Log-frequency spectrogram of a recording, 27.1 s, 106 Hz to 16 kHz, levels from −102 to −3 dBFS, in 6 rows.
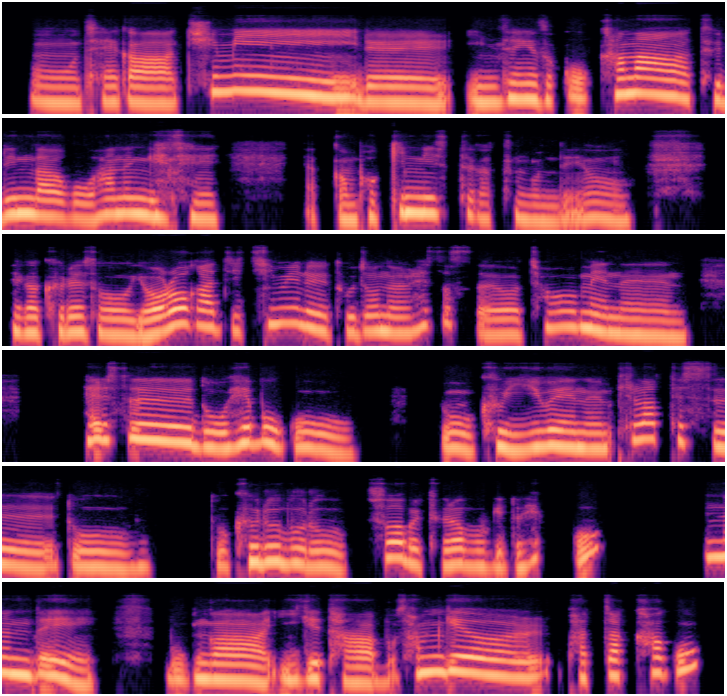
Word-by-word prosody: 어 180 -3 -3
제가 180 -2 0
취미를 230 - +2
인생에서 200 +2 0
꼭 110 -2 -3
1 260 -4 +4
들인다고 200 -4 +1
하는 220 +2 +2
게 200 - +2 0.2
제 175 -2 -3 0.6
약간 170 - -6
버킷리스트 225 +4 0
같은 175 +1 -8
건데요. 170 +1 -5 0.6
제가 195 -1 +1
그래서 190 -3 -1
여러 200 +12 +6
가지 250 -6 -3
취미를 285 -5 -2
도전을 200 0 -2
했었어요. 260 - -5
처음에는 195 -10 -1 0.8
헬스도 275 -8 +3
해 250 +3 +3
보고 205 -10 -1 0.5
또 195 -3 -1
그 215 - +1
이후에는 205 0 +2
필라테스도 190 - -2 0.5
또 185 - -7
그룹으로 200 -6 +1
수업을 260 -7 +1
들어 190 +2 0
보기도 170 -2 -5
했고 305 - -5 0.6
했는데 255 - +3 0.4
뭔가 200 - +2
이게 205 +1 0
다 180 -2 0
뭐 215 - -9
3 285 +4 +2
개월 245 -6 +4
바짝 240 +2 -2 0.2
하고 295 +7 0
210 Hz, 225 characters per minute, -23 LUFS, 180-250 Hz, 0.8 s, 여러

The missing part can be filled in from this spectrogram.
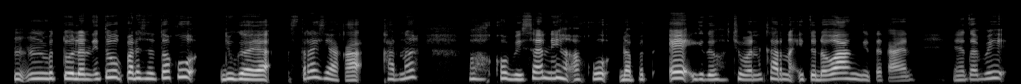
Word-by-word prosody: Mhm, 260 +2 -1
betul 265 -1 +3
dan 240 0 +2
itu 320 +6 +1
pada 280 0 +4
saat 260 -2 -1
itu 300 - +3
aku 340 +3 0 0.4
juga 250 0 +4
ya 220 -1 +7 0.2
stres 300 +1 -3
ya, 235 - +2
Kak, 200 +1 +1 0.2
karena, 245 +7 -3 0.6
"Wah, 245 -2 -5
kok 275 -3 0
bisa 230 +5 +1
nih 285 -2 +1
aku 250 +3 -2
dapat 215 +2 -2 0.2
E" 290 +1 +7
gitu, 230 -1 -2 0.2
"cuman 220 -2 -3
karena 240 -4 -1
itu 225 -1 -3
doang." 245 +2 +4
gitu 195 -2 -9
kan. 175 +4 -4 0.4
Iya, 210 0 -9
tapi 265 +6 -5
245 Hz, 175 wpm, -23 LUFS, 225-275 Hz, 0.6 s, ya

